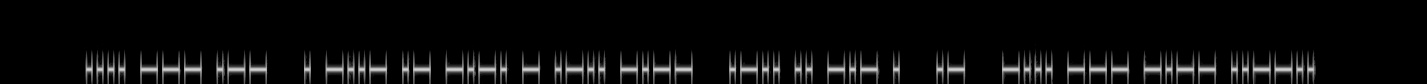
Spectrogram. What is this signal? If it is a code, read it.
Morse code, heard as a keyed tone, about 22 wpm, 700 Hz. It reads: HOW EXACTLY LIKE A BOY?
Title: Sentences from Top 900 Words 22wpm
